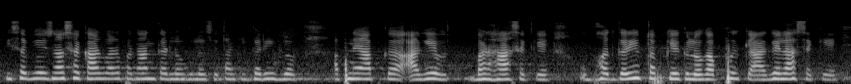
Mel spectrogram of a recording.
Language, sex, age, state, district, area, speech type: Maithili, female, 18-30, Bihar, Purnia, rural, spontaneous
